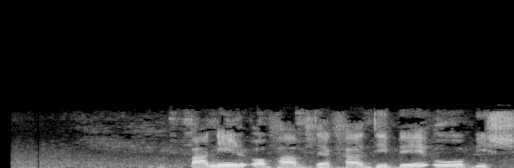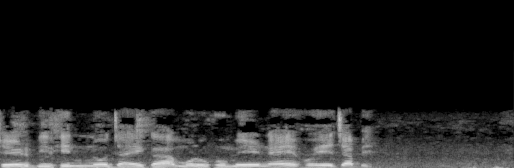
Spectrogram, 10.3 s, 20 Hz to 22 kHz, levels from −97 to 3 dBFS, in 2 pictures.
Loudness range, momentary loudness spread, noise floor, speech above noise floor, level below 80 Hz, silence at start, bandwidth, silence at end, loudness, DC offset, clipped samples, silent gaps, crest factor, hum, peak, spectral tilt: 4 LU; 6 LU; -51 dBFS; 34 dB; -50 dBFS; 0.2 s; 8 kHz; 0.1 s; -17 LUFS; under 0.1%; under 0.1%; none; 16 dB; none; -2 dBFS; -5 dB/octave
